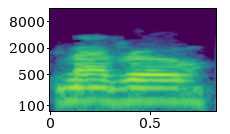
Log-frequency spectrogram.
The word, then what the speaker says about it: Mavro: My name is David Mavro, David, M as in Mary, A, V as in Victor, R-O.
